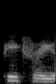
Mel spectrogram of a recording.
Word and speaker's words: Petry: Petri welcome to the fascination street taking it's actually pronounced Petrie like the dish you know that's funny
